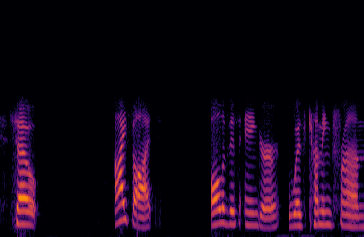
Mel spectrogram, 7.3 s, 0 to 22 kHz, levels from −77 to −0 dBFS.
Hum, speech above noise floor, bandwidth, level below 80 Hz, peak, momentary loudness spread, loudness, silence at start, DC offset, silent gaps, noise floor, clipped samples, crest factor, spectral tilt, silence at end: none; 45 dB; 4.3 kHz; -78 dBFS; -10 dBFS; 12 LU; -29 LUFS; 0.25 s; under 0.1%; none; -73 dBFS; under 0.1%; 20 dB; -2.5 dB/octave; 0 s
